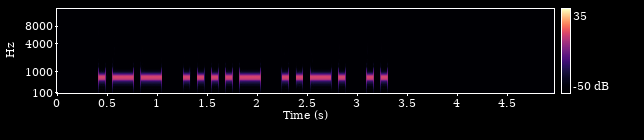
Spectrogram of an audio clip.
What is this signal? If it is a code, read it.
Morse code, heard as a keyed tone, about 20 wpm, 700 Hz. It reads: W4FI
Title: Speed Racing - USA 1x2 Call Signs 17wpm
